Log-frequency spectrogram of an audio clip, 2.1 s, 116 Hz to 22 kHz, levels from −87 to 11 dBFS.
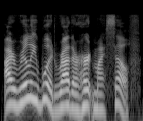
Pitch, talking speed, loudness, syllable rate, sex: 225 Hz, 165 wpm, -18 LUFS, 4.5 syllables/s, female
